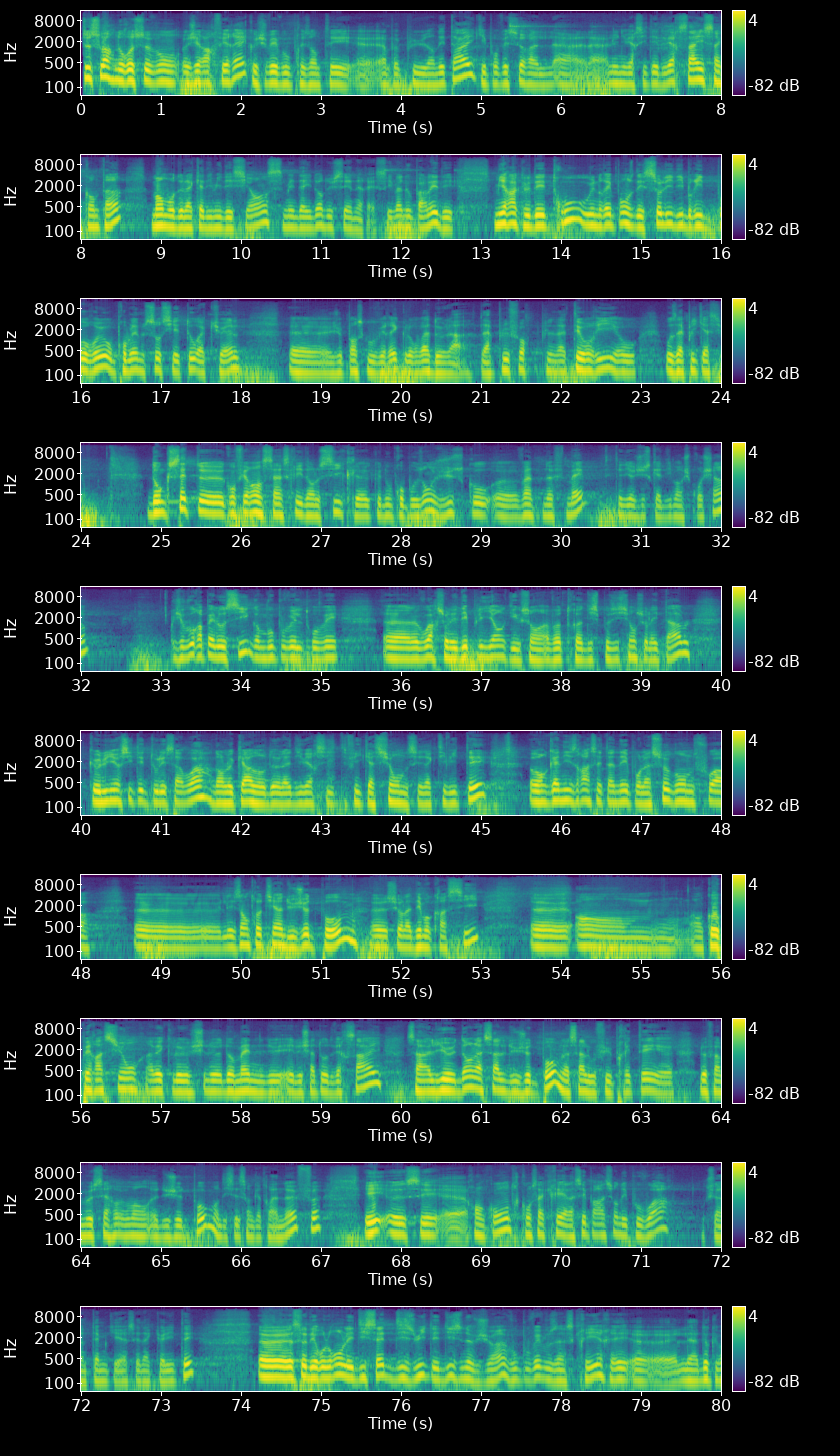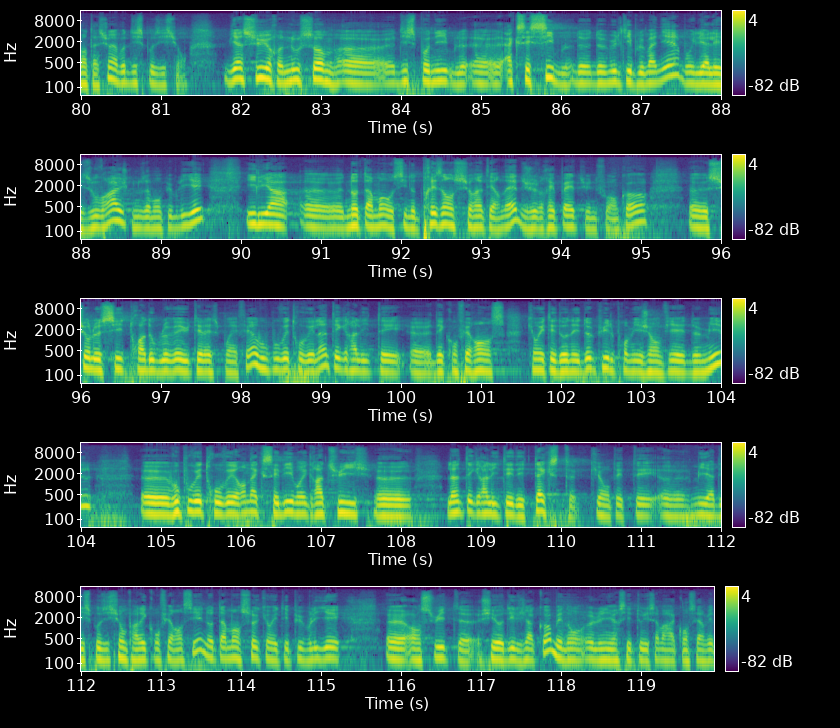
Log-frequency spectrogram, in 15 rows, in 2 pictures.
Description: Une conférence UTLS du cycle : « La Chimie partout » du 21 au 29 mai 2011 à 18h30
